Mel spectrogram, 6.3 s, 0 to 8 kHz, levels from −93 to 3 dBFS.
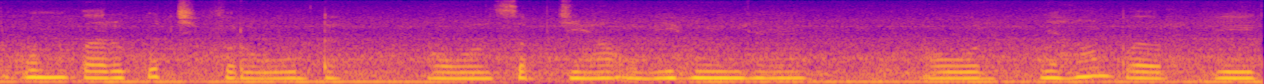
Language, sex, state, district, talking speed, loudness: Hindi, female, Punjab, Fazilka, 125 wpm, -15 LUFS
